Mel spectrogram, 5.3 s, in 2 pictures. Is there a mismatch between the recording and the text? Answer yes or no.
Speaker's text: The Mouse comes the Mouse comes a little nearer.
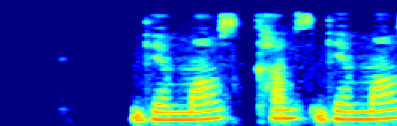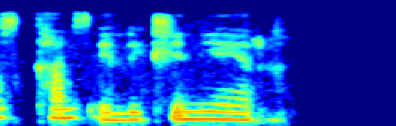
no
